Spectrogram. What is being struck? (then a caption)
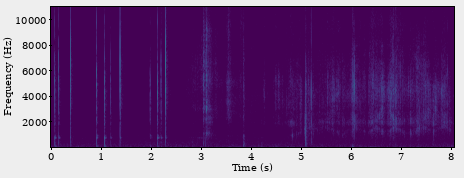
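Metal aerosol shaving cream can. Fingers and nails tap and scratch the surface of a hand-sized blue metal aerosol shaving cream can, hollow and pressurized, held close to the microphone. Quiet, sharp, bright ticks come first in an uneven series with almost no ring. They give way to softer, hissy scratching and rubbing that fills the high end until the clip ends.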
